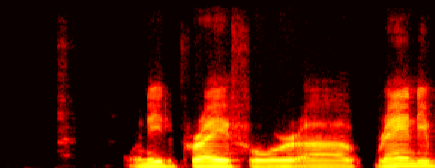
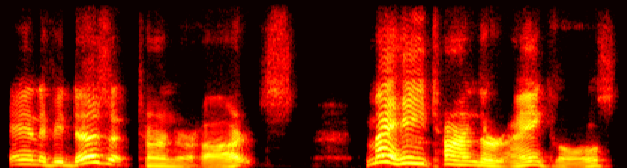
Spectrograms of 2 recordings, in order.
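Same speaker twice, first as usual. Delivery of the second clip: mock solemn blessing; 5 semitones higher, slower than usual. Reads a joke blessing from chat.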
